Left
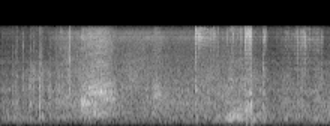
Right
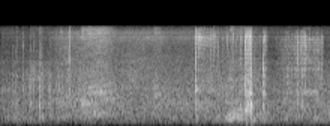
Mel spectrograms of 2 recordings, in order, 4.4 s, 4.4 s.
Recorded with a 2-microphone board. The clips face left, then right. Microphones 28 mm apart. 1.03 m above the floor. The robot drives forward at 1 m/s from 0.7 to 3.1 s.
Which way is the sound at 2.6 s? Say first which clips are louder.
Right 4 dB; 30° right (ahead or behind).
